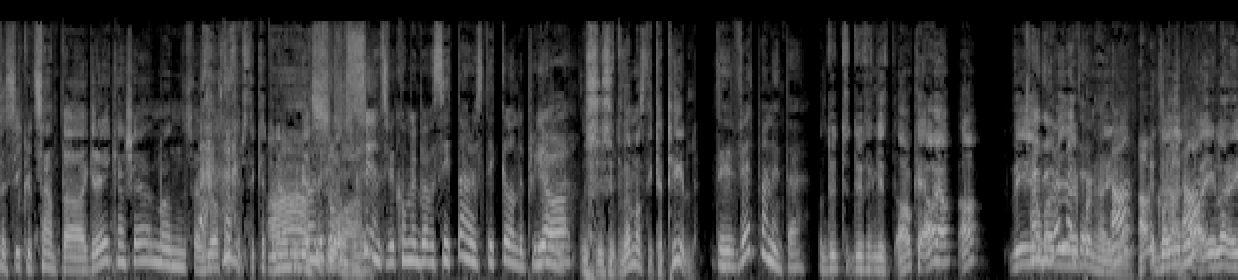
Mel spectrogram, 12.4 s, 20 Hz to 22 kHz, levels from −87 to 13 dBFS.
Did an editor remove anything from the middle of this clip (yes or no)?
yes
